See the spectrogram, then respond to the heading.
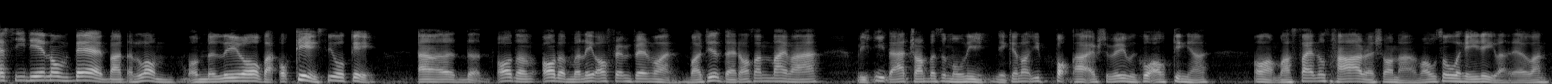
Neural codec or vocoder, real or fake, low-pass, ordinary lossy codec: codec, 16 kHz, 1 kbps, FunCodec, trained on LibriTTS, 50 frames a second; fake; 5.4 kHz; none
